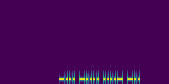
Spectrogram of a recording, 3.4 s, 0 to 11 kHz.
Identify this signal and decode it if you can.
Morse code, heard as a keyed tone, about 34 wpm, 700 Hz. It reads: B64D
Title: All Cut Numbers - 4-Digit 35wpm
